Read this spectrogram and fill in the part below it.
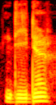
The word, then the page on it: didvr: apatani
